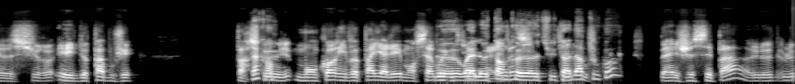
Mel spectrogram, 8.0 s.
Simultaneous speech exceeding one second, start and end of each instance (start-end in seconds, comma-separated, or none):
4.3-5.9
